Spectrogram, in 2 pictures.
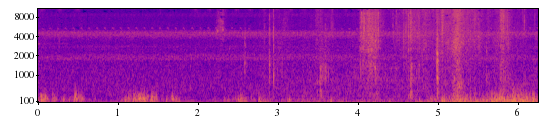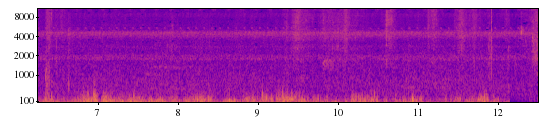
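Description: Footsteps crunch through dry leaves outdoors.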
